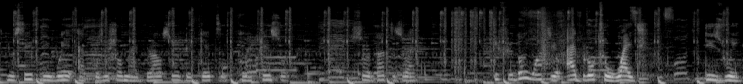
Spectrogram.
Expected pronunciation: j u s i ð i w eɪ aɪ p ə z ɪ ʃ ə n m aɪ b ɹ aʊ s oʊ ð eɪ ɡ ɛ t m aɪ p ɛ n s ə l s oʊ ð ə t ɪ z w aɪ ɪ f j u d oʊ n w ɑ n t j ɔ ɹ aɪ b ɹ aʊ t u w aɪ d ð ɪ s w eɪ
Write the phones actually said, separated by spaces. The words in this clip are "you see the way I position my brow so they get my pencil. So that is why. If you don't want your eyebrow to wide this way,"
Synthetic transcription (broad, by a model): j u s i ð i w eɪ aɪ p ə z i ʃ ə n m aɪ b ɹ aʊ s oʊ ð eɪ ɡ ɛ t m aɪ p ɛ n s ə l s oʊ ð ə t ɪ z w aɪ ɪ f j u d oʊ n w ɑ n t j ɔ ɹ aɪ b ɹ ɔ t u w aɪ d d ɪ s w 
